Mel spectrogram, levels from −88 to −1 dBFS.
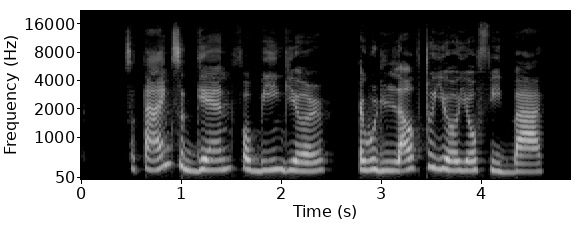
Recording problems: none

